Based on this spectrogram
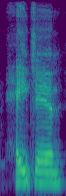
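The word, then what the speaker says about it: HeyGen: Now you might say hey Jen, it's spelled H E Y Gen. Hey Jen.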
